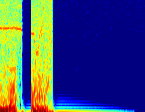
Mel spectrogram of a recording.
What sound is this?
a speaking educational toy run through a homemade bit-crushing and pith-shifting effects box. VERY lo-fi (because I like that sort of thing)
